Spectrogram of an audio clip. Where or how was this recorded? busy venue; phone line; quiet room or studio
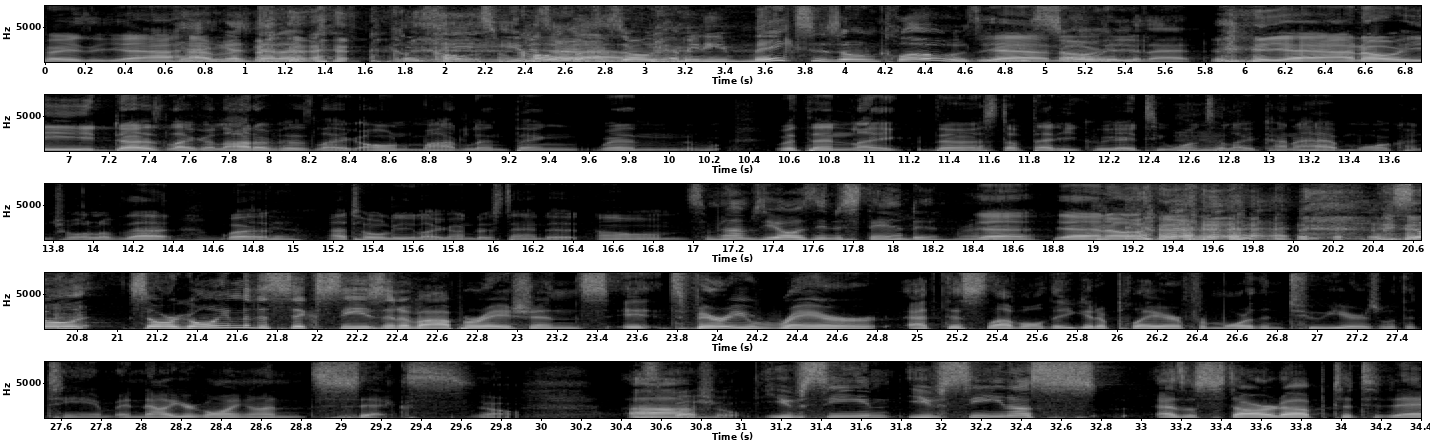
busy venue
